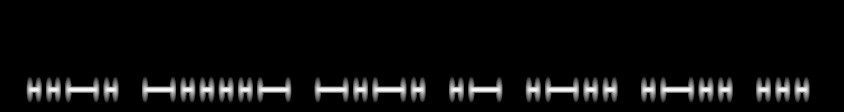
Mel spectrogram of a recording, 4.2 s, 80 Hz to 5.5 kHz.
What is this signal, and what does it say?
Morse code, heard as a keyed tone, about 25 wpm, 600 Hz. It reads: F-CALLS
